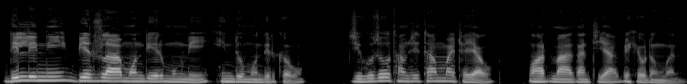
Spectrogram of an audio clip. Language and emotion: Bodo, neutral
